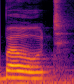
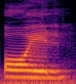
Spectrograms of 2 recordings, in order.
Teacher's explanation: In them, the sound is gliding from one vowel to the other vowels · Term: Diphthongs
